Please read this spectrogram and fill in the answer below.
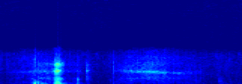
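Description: A man's short breathy laugh: two quick puffs of breath through the nose, then fainter breathing.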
